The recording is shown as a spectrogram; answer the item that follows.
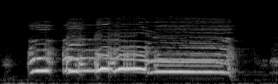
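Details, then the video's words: Farm rooster taking part in an everyday after-breakfast crowing contest: a brief opening note, then a strong, drawn-out crow of about two seconds ending abruptly. "roosters crowing.... contest"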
